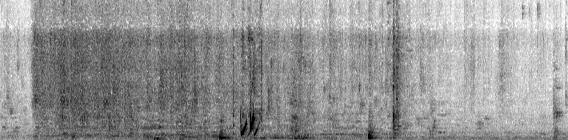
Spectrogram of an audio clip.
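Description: Water for chicken biryani bubbles and churns steadily in a cooking pot, with a few brief clinks and splashes partway through.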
